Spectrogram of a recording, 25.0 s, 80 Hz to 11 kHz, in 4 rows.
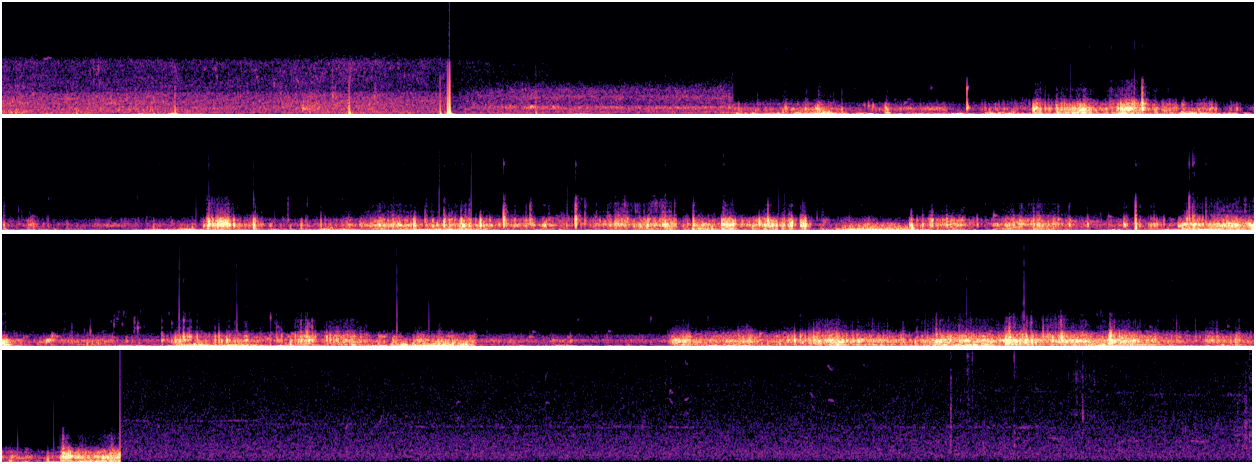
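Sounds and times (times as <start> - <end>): muffled underwater river rushing: 0.0 - 19.6
faint steady hiss: 19.4 - 25.0.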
